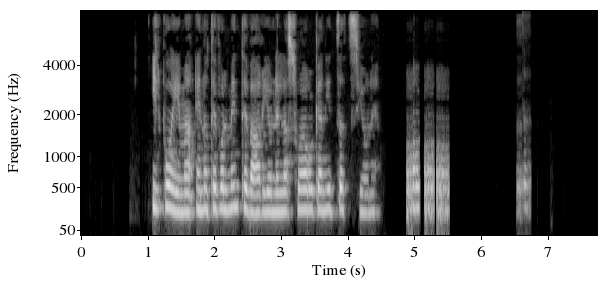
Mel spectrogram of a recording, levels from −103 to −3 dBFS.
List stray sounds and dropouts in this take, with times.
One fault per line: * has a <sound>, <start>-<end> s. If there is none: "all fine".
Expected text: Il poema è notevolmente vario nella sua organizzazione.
* has a laugh, 4.9-5.5 s
* has a laugh, 6.5-6.8 s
